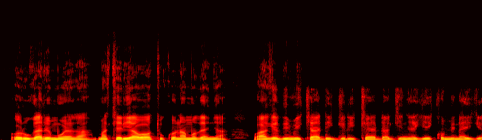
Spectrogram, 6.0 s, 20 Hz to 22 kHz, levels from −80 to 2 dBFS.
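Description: Right after "ũtukũ na mũthenya wa", at 3.43 s, there's a call bitrate drop that lasts to the end of the clip. The connection's bandwidth estimate fell, so the encoder went from about 48 kbps to 10 kbps and sat at the bottom for roughly 1.89 s. At that rate it trims the top end from 20 kHz down to 8 kHz, so the speech goes muffled and rough and watery, and it never recovers before the end.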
